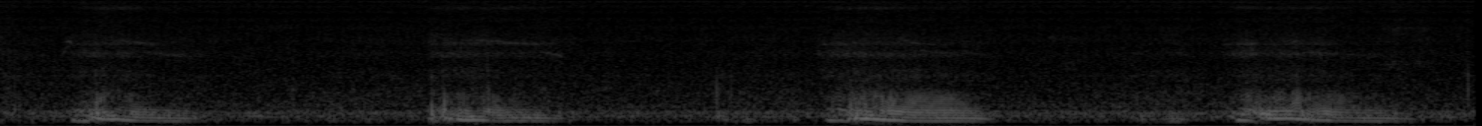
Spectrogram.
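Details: Sleeping baby snoring: soft, regular snores on each in-breath, about four in ten seconds, with a quiet steady hiss behind.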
